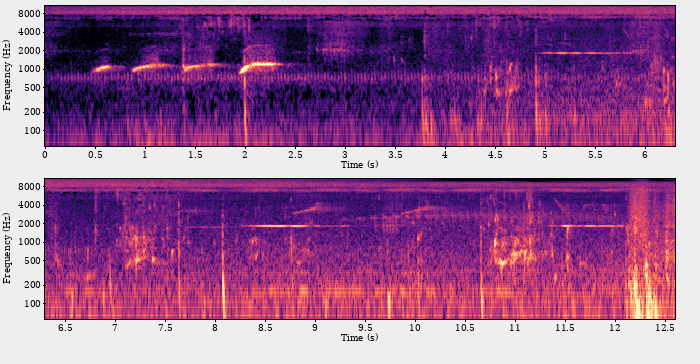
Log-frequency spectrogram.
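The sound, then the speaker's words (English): A man paddling a wooden boat whistles a few short notes back and forth with thin bird calls over a steady outdoor background of water and rustling, with the whistles clustered near the start and sparser calls after. “He knows this place inside out, and he's full on whistling back and over with the birds.”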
